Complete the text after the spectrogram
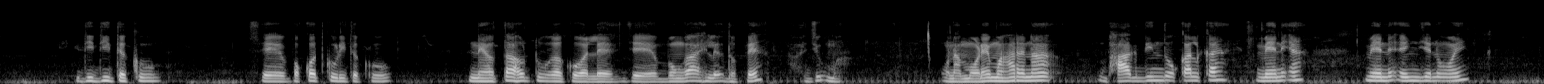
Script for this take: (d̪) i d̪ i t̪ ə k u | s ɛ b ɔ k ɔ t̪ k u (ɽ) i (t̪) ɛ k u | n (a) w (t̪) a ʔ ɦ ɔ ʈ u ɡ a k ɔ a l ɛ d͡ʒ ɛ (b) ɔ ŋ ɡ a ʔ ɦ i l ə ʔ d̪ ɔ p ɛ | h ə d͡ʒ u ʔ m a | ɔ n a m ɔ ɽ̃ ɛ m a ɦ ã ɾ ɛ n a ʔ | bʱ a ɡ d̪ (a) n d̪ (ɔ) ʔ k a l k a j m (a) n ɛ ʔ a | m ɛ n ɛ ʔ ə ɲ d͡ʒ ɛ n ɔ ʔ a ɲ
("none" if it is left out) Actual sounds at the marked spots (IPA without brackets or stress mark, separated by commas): d̪, ɽ, t̪, ɛ, t̪, b, i, ɔ, ɛ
